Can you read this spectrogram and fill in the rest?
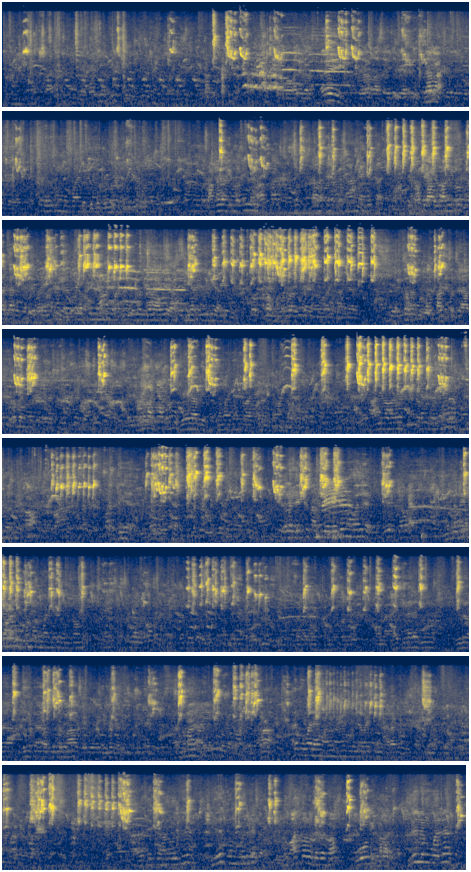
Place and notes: India, Mumbai, jyotiba Phule Market, Crawford pets market, birds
